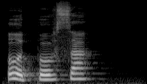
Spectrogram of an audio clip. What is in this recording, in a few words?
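"ӧтпӧвса" Komi, female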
